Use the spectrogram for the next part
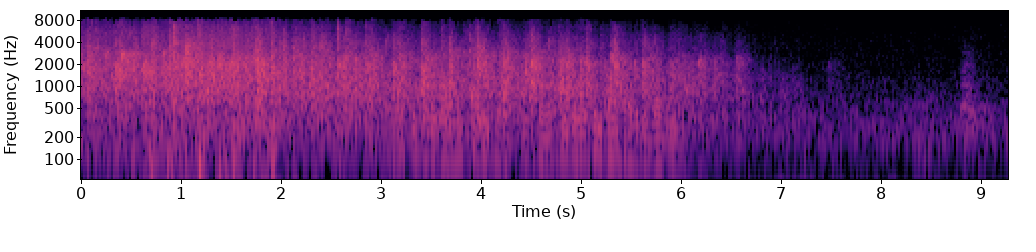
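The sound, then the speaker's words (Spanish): A church audience applauds a newly united couple as they are presented, in a dense, steady wash of clapping that holds strong for several seconds, then fades away, leaving quiet murmuring and a few scattered sounds. “Un aplauso, por favor.”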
